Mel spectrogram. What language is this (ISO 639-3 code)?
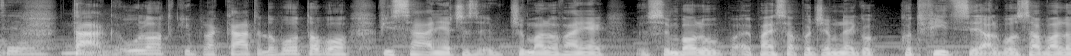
pol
